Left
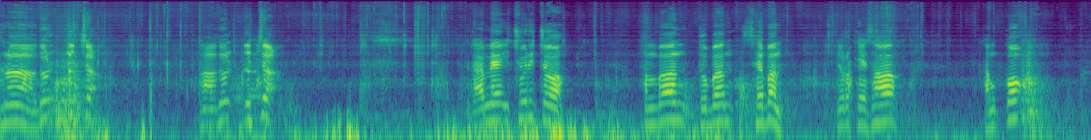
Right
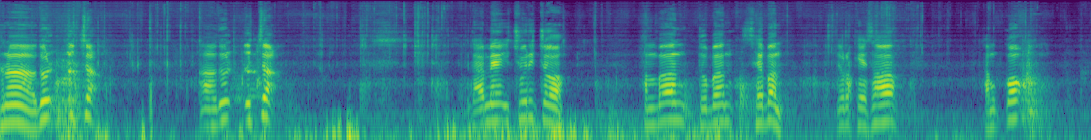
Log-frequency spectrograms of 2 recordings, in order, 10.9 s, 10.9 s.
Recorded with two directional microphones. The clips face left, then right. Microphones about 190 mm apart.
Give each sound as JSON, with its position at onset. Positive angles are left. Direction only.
{"t": 0.0, "sound": "speech", "side_deg": -65}
{"t": 1.4, "sound": "a sound", "side_deg": -25}
{"t": 2.0, "sound": "speech", "side_deg": -50}
{"t": 3.7, "sound": "boat", "side_deg": -25}
{"t": 4.3, "sound": "speech", "side_deg": -15}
